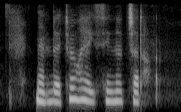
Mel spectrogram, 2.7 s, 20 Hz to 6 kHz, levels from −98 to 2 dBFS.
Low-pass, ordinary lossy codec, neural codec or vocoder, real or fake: 5.4 kHz; MP3, 48 kbps; codec, 16 kHz, 0.5 kbps, FunCodec, trained on Chinese and English, 25 frames a second; fake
